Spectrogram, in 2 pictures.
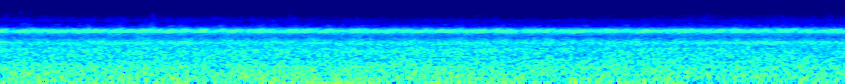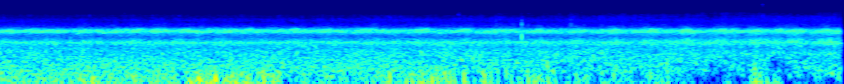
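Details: Frogs croaking at evening in rice fields among mountains at Nyuzen, Toyama, Japan: a dense, unbroken chorus of many overlapping rattling croaks, steady throughout, with faint low rumble in the background.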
